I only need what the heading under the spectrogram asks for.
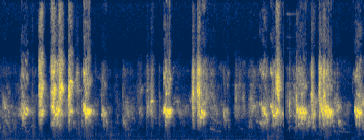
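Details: Young budgerigars, hatched last year, settle into a new aviary. Loud, sharp chirps arrive in quick clusters, roughly a hundred a minute, separated by brief quieter gaps of softer twittering.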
